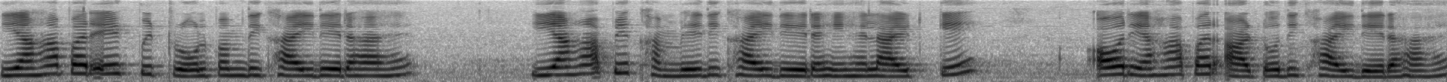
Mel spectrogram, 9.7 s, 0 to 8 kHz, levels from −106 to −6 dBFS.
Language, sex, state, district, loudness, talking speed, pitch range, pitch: Hindi, female, Bihar, Araria, -16 LUFS, 160 wpm, 230-280 Hz, 250 Hz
